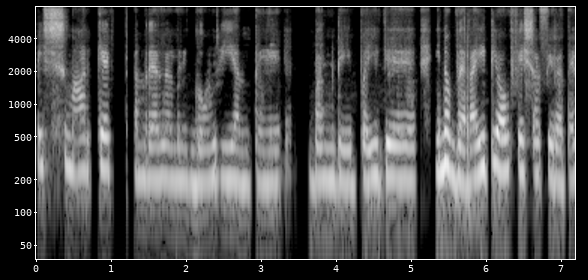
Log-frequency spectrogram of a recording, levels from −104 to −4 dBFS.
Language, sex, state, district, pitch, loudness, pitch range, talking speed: Kannada, female, Karnataka, Mysore, 205 Hz, -26 LUFS, 195-235 Hz, 100 wpm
